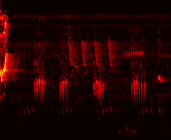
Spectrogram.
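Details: In a trap in a cashew garden, a male red-whiskered bulbul opens with a loud sharp note, then gives a series of short buzzy chirps roughly every half second.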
